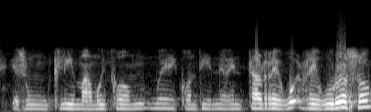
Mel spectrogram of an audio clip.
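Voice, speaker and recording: Noticeable background noise sits behind a man's voice. He speaks at a fairly slow pace and a fairly high pitch. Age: 60s. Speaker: winemaker. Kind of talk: interview. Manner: hesitant, many fillers.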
